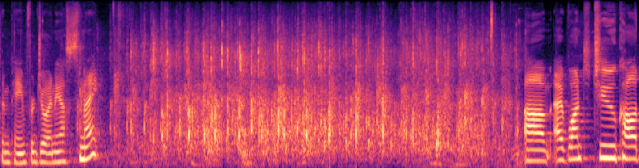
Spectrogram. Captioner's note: applause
